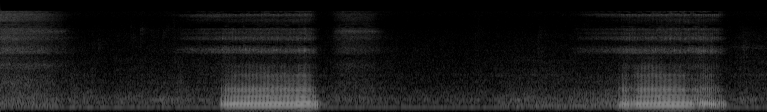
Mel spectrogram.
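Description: An English Bulldog snores loudly, each rattling inhale lasting about a second, with quiet breathing between.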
